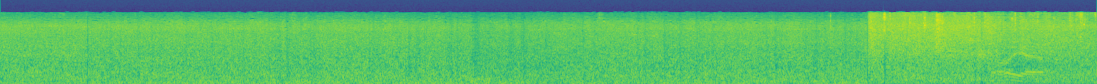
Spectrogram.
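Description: Wind buffeting the microphone: a steady, loud rush with a deep rumble. About nine seconds in, the rumble drops away and a brighter, steady hiss is left.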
